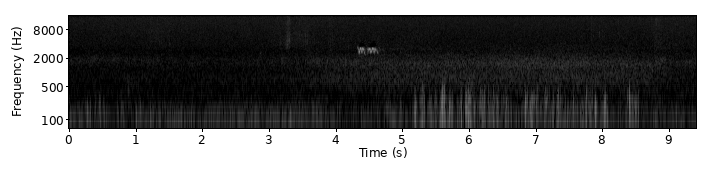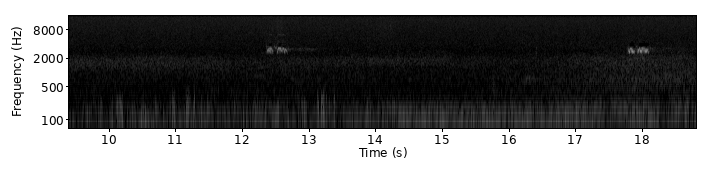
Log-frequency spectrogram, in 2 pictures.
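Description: Wind buffets the microphone in open country.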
